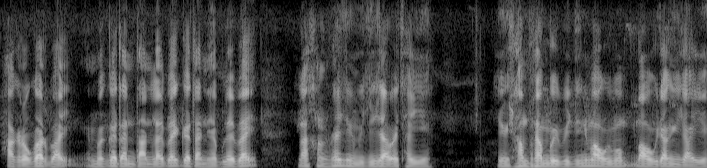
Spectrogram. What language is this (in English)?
Bodo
